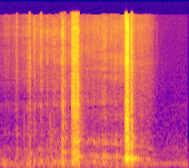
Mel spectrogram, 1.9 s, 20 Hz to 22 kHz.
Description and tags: found teippi 3
Ripping a piece of scotch tape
